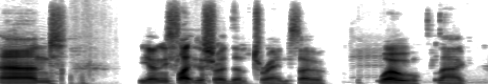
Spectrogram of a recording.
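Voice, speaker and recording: A man speaks with a British accent in a bright, sharp tone. The sound is dry and close, with no echo. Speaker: gaming video creator. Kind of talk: let's play commentary. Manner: loud, almost shouting.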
